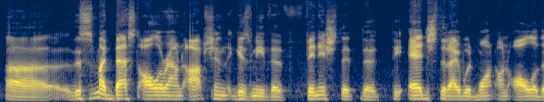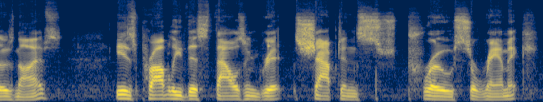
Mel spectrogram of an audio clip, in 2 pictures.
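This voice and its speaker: A man's voice: medium pitch, fairly even intonation, moderate pace, a bit bright. A man in his fifties hosting a knife livestream, answering viewers' questions in a rambling, offhand way. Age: 50s. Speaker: knife channel host. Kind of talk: casual livestream chat.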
